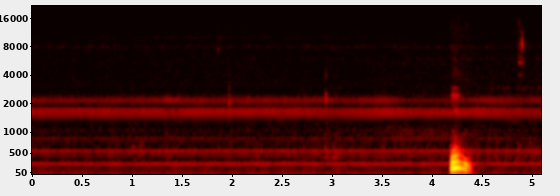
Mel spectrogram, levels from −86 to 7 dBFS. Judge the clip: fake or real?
real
